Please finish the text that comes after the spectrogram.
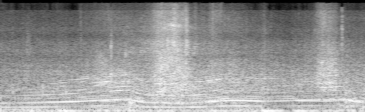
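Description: A Ferrari engine pulling hard on a damp road, a loud, close, sustained roar that rises in pitch through the gears with brief dips at the shifts, with no voices over it.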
